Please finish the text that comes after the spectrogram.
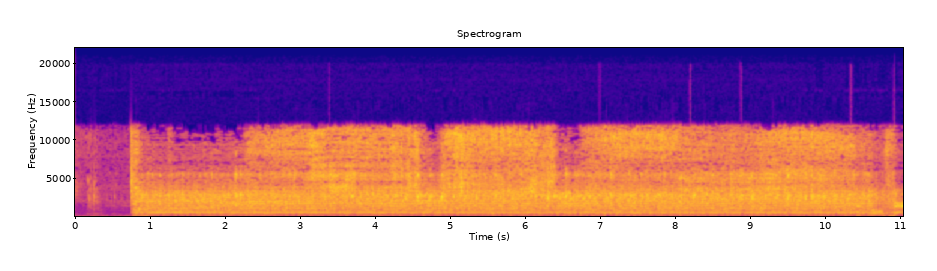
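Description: A wooden ball spins on a lathe while 240 grit sandpaper is pressed against it, making a loud, continuous whirring hum and rasping friction that starts abruptly and holds steady throughout.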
